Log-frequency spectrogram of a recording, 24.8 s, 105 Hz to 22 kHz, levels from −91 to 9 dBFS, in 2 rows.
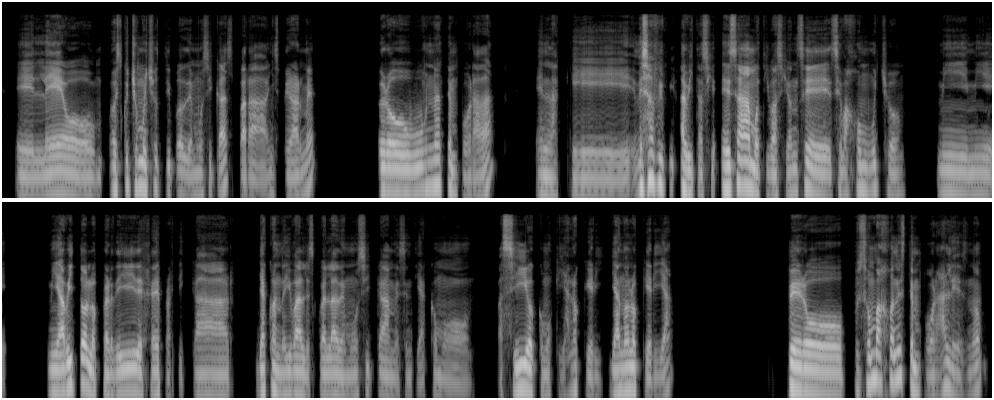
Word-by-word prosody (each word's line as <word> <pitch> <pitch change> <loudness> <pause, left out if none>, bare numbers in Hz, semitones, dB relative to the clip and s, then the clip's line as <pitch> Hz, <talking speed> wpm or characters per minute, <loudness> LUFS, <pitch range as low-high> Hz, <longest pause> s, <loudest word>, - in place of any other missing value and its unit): eh, 95 -1 -3
leo, 100 -1 +1 0.2
escucho 135 +3 -2
mucho 140 +1 0
tipo 115 -4 -7
de 100 -2 -5
músicas 105 0 -6
para - - -3
inspirarme, 100 0 -5 0.8
pero 120 -1 +5
hubo 115 +1 +4
una 140 +4 0
temporada 105 -8 -4 0.5
en 100 -1 -3
la 95 -1 -5
que 90 -1 -6
esa 140 +9 +7
habi 155 -4 +1 0.2
habitación 110 -5 0
esa 130 +3 +7
motivación 110 -2 -1
se 110 -6 +2
se 105 - -4
bajó 110 +5 -5
mucho, 120 -4 -6 0.4
mi 110 -1 -3
mi 105 -1 -6 0.5
mi 115 0 +1
hábito 140 +6 +6
lo 115 -6 +2
perdí, 110 +4 +1
dejé 110 -1 -1
de 110 - 0
practicar, 105 -1 -6 0.3
ya 115 - +1
cuando 110 -5 -1
iba 110 0 +2
a - - +5
la 105 - -3
escuela 105 +1 -2
de 100 - -3
música 100 +1 -6
me 95 -2 -11
sentía 90 -2 -15
como 85 -6 -12 0.3
vacío, 120 -1 +4
como 100 -2 -10
que - - -25
ya 100 - -11
lo 130 +1 -5
querí 95 -3 -9
ya 115 -1 +1
no 120 +1 +3
lo 120 0 +2
quería. 95 -1 -7 1.4
Pero 115 -5 +6
pues 115 - -8
son 160 +2 +1
bajones 180 +2 +2
temporales, 105 - -4
¿no? 125 +5 -6
110 Hz, 150 wpm, -24 LUFS, 100-120 Hz, 1.4 s, esa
